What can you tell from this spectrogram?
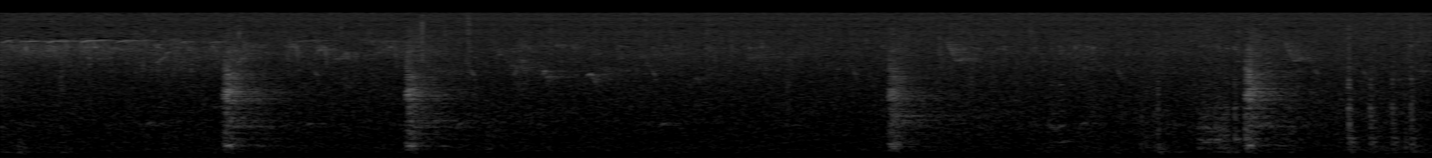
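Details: Langur monkey alarm calls on an early March morning in Kanha National Park, given because a predator was nearby: four short, harsh barking bursts at irregular intervals over a steady hiss of insects and distant ambience.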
